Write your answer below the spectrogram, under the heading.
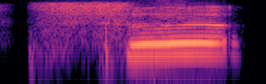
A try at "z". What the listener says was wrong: Bukan se, D, Z, E. Pengucapannya D, Z, E.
